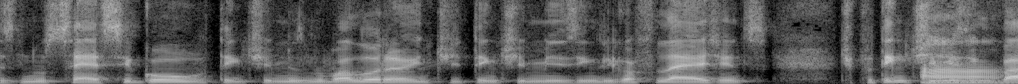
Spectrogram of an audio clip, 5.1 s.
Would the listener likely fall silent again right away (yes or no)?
yes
